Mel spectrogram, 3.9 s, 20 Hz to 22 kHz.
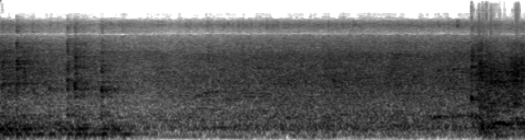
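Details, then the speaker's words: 1939 GMC COE 4x4 six-cylinder run for the first time in 60 years: uneven, lumpy sputter firing on only two to four of six cylinders. Possibly a timing issue or lacking fuel or spark on some cylinders. "all right so at this point you can hear the truck is sputtering it's hitting on three four two cylinders out of the six"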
